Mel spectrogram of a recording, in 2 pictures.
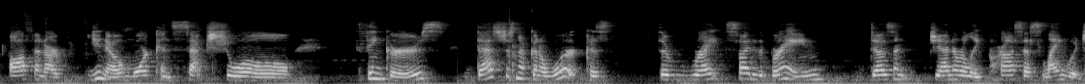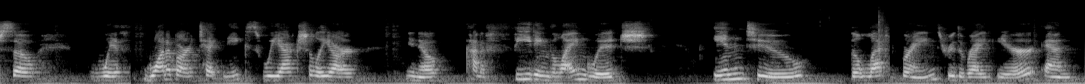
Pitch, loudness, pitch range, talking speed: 195 Hz, -18 LUFS, 175-220 Hz, 135 wpm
